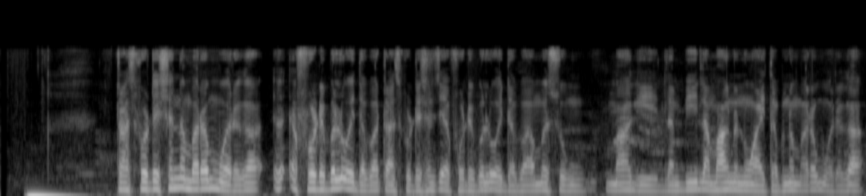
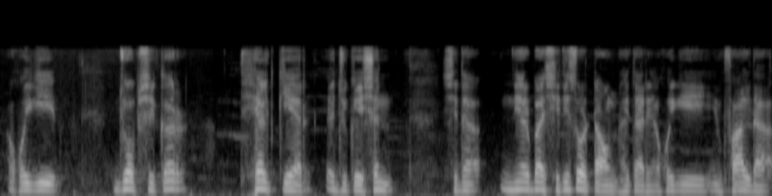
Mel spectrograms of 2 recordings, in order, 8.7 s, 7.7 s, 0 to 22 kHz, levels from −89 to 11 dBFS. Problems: background sounds at intervals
